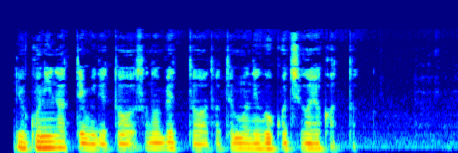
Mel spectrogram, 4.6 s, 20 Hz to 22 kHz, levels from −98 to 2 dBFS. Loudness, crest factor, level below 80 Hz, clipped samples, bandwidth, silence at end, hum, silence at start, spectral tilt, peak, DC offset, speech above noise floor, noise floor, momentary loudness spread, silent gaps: -29 LUFS; 18 dB; -58 dBFS; under 0.1%; 10.5 kHz; 1.25 s; none; 0.15 s; -7 dB/octave; -12 dBFS; under 0.1%; 37 dB; -65 dBFS; 11 LU; none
